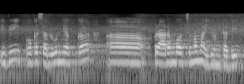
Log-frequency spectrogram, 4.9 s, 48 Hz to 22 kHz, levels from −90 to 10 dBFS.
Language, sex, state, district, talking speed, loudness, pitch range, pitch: Telugu, female, Andhra Pradesh, Srikakulam, 100 wpm, -15 LUFS, 225-245 Hz, 235 Hz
